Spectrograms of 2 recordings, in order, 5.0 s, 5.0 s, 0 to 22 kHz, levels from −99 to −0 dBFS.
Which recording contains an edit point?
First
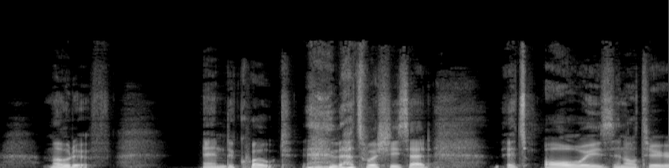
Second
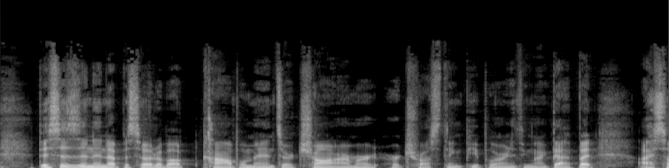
first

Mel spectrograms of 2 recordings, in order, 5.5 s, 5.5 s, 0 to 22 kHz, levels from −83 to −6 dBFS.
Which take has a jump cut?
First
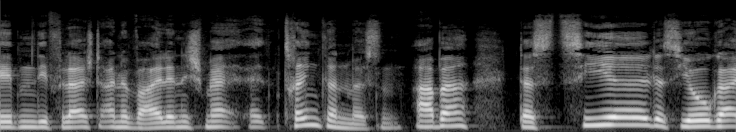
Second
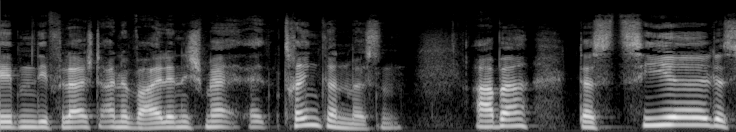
first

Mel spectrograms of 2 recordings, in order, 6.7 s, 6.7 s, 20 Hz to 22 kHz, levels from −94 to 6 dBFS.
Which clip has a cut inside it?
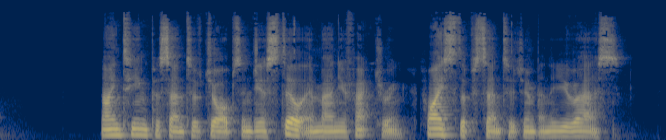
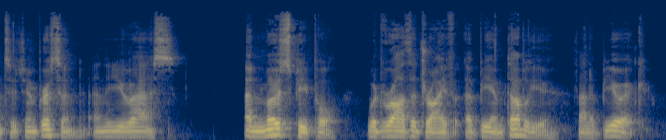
first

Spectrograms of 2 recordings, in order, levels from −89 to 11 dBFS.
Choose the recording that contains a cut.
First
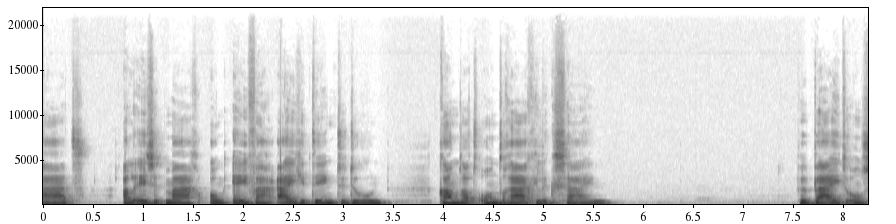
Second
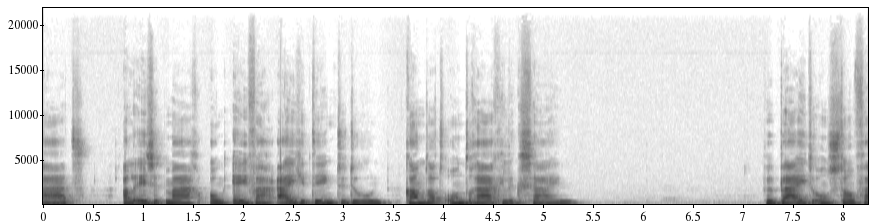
second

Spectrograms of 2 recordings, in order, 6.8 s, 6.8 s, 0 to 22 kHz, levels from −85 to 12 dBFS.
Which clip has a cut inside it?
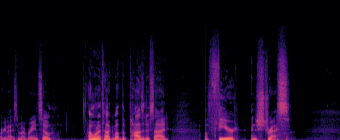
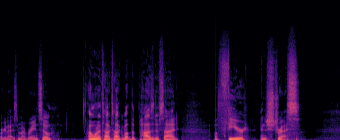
second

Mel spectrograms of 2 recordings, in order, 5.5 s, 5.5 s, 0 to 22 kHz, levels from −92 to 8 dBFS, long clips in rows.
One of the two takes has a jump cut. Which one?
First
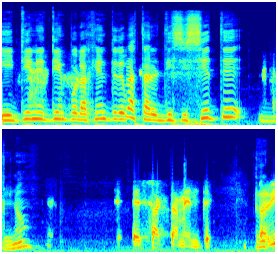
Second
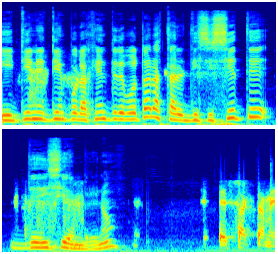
first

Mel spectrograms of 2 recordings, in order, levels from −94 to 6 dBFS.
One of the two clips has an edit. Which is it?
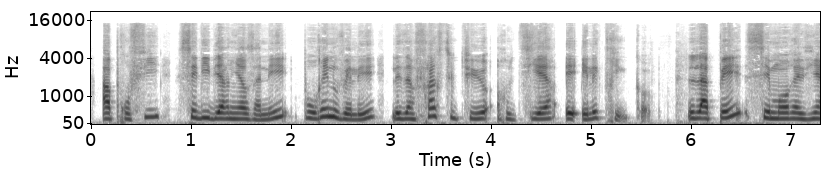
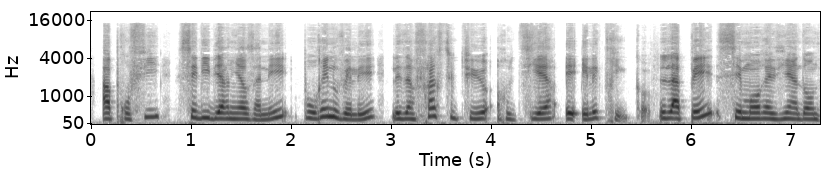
second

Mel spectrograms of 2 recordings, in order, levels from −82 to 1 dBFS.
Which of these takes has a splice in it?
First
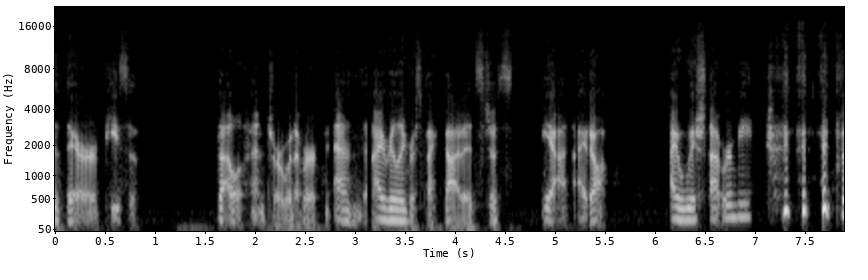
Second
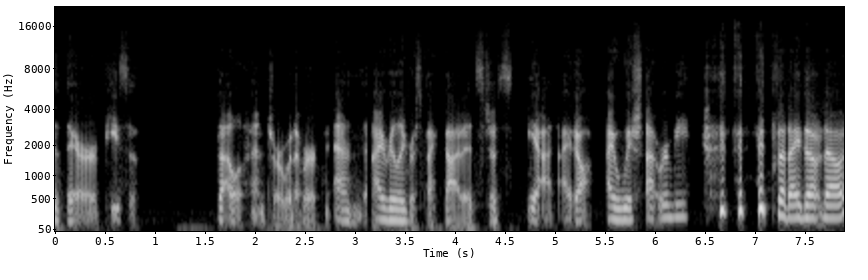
second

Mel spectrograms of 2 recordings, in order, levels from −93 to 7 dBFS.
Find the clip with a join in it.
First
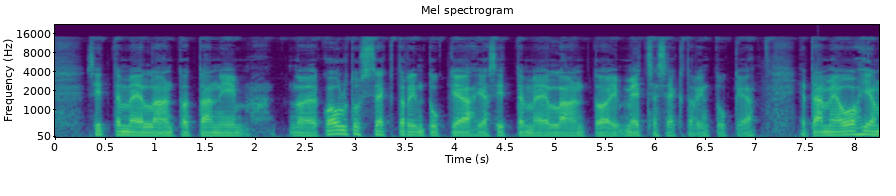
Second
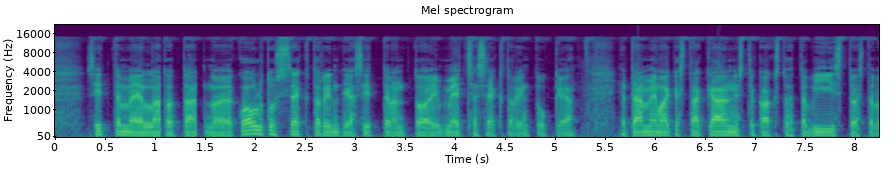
second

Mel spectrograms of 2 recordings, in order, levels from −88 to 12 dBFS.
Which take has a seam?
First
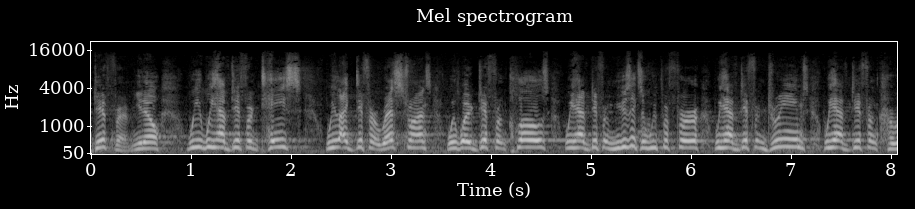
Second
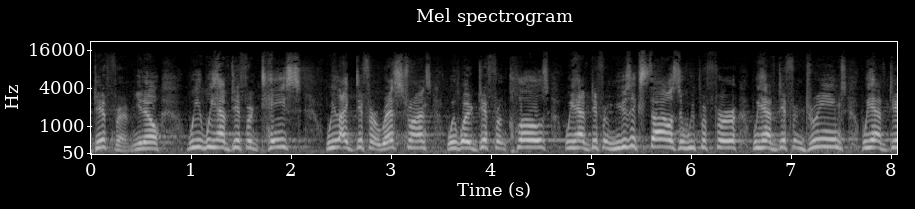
first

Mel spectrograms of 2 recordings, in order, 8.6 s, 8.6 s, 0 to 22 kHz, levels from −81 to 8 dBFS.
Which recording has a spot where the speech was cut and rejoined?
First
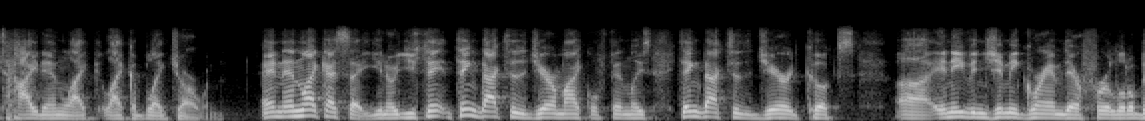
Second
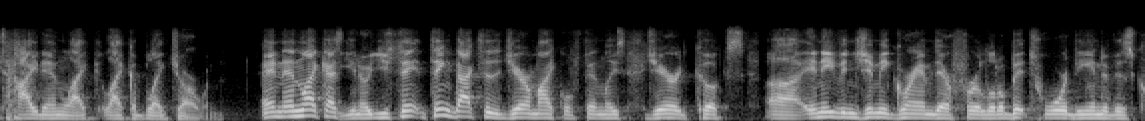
second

